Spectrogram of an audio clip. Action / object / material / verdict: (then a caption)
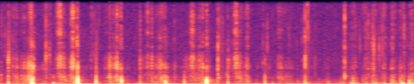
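scrape / bar of soap / soap / none. Long nails scratch the face of a solid, oval, light-blue dry bar of soap held in the palm, leaving grooves and flakes. A quick run of dry, crunchy scratches is heard, close and quiet, with brief bright edges and no ring after each stroke.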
